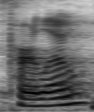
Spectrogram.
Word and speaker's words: pilau: Yeah, because it's spelled P-I-L-A-U, but it's perlo.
